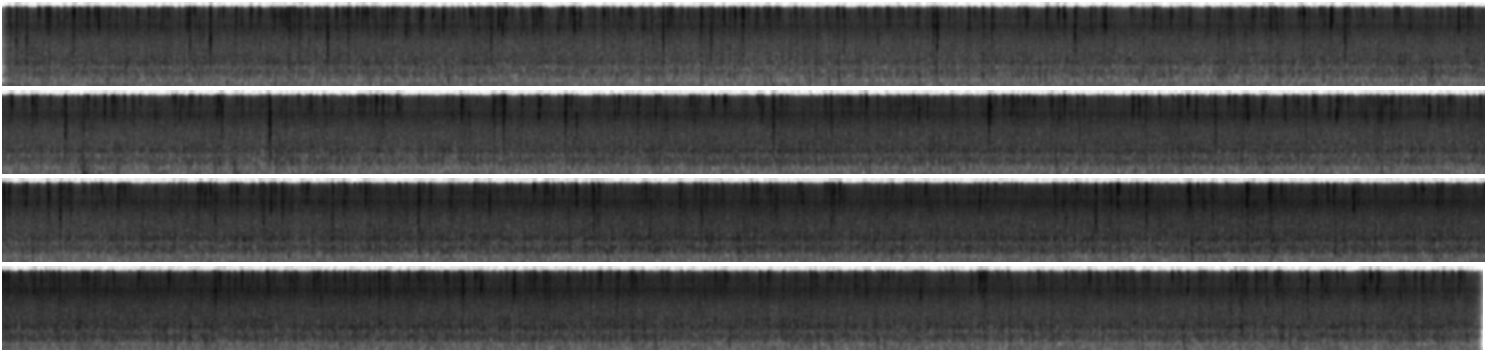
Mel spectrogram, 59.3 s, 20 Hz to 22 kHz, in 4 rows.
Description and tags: Summer rain recorded in July, Norway. Tascam DR-100.
rain, field-recording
